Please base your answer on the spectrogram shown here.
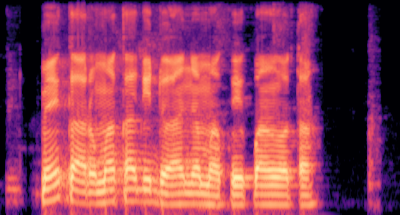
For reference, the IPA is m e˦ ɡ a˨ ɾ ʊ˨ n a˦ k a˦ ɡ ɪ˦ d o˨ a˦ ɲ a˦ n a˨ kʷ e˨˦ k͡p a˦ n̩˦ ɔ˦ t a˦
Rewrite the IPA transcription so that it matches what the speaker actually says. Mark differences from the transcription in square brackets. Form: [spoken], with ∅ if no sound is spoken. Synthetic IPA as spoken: m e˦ [k] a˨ ɾ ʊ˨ [m] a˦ k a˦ ɡ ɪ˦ d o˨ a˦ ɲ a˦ [m] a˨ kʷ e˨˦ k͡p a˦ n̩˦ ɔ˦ t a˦

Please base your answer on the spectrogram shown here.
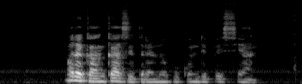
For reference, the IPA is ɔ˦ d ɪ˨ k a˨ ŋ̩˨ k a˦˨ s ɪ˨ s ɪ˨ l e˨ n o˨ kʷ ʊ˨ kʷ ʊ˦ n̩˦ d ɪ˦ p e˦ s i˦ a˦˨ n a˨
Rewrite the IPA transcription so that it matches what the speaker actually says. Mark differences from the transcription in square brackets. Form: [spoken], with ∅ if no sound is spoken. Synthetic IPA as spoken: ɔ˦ d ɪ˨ k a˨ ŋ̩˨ k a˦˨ s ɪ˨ [t] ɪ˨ [ɾ] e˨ n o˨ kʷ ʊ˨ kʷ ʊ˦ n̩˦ d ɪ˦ p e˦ s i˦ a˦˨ n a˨

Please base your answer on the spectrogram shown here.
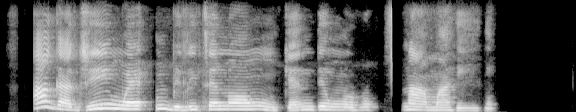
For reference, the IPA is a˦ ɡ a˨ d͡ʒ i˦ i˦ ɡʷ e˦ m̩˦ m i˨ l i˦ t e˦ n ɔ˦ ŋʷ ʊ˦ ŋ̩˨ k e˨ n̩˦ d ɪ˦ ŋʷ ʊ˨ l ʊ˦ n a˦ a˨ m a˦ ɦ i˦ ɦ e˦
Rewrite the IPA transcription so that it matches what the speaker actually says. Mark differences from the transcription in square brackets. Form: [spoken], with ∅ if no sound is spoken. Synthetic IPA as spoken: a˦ ɡ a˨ d͡ʒ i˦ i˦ [ŋʷ] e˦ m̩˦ [b] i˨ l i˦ t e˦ n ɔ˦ ŋʷ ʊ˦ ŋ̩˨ k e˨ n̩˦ d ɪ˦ ŋʷ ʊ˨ [ɾ] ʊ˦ n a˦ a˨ m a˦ ɦ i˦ ɦ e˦

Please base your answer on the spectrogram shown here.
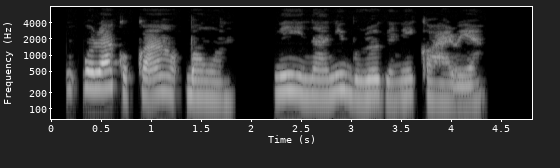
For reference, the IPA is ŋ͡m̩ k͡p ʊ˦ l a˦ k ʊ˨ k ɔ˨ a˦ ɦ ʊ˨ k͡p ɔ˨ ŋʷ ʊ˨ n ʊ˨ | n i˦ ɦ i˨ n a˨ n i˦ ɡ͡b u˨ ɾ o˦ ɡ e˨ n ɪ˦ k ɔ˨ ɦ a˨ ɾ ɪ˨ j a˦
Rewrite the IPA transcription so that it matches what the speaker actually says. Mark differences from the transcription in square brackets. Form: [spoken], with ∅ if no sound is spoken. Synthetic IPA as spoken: ŋ͡m̩ k͡p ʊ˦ [ɾ] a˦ k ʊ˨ k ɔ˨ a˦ ɦ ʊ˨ k͡p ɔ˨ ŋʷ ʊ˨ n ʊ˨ | n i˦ ɦ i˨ n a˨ n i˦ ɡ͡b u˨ ɾ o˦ ɡ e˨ n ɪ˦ k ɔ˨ ɦ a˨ ɾ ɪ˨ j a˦

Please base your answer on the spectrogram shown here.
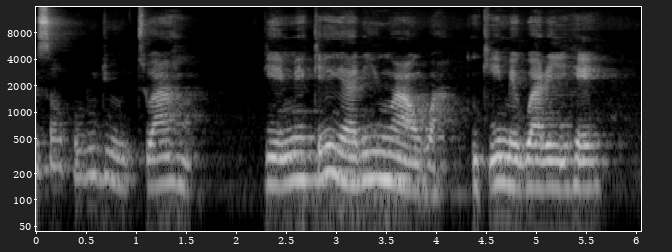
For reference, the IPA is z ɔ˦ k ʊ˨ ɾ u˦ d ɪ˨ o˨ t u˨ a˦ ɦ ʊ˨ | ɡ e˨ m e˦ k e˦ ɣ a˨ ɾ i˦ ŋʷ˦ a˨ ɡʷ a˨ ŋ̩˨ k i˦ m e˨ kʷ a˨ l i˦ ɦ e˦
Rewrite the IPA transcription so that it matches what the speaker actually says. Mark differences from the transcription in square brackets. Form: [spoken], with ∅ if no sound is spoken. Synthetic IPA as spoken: [s] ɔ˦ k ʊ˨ ɾ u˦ d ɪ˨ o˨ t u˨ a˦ ɦ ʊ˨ | ɡ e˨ m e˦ k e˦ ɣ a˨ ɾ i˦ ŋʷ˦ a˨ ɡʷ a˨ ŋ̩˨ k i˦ m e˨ [ɡʷ] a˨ [ɾ] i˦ ɦ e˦

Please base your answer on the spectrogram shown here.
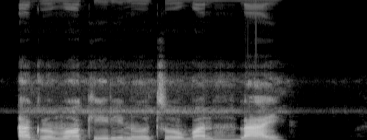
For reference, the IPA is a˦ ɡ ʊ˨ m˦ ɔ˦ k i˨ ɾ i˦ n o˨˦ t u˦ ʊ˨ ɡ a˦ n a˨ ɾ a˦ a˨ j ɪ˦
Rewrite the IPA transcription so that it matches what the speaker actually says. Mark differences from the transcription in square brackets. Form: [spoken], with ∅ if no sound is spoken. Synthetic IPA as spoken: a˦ ɡ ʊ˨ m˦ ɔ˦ k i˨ ɾ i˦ n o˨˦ t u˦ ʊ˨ [ɡ͡b] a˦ n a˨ [l] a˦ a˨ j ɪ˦

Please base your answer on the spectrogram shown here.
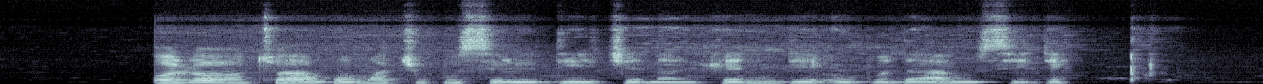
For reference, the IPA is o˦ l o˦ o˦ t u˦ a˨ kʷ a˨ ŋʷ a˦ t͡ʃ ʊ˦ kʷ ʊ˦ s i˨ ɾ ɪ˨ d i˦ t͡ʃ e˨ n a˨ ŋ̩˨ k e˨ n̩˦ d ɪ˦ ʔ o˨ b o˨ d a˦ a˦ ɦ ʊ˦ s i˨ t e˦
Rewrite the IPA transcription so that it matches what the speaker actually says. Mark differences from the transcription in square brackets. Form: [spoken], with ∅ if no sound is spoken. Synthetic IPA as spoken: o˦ l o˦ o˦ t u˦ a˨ [ɡʷ] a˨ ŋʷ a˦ t͡ʃ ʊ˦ kʷ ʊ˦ s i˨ ɾ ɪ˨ d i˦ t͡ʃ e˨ n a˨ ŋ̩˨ k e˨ n̩˦ d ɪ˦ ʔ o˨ b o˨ d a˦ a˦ ɦ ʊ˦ s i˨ [d] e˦

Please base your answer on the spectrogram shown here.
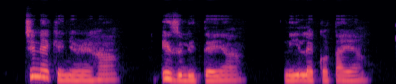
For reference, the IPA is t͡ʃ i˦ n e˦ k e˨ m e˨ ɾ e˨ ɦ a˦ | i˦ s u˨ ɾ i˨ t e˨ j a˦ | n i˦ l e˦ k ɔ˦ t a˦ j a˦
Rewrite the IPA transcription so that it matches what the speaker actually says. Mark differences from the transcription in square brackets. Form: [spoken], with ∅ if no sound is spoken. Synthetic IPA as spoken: t͡ʃ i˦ n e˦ k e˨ [ɲ] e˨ ɾ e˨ ɦ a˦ | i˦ [z] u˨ [l] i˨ t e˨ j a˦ | n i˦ l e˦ k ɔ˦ t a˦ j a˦

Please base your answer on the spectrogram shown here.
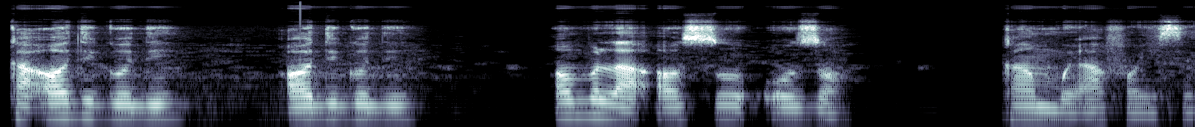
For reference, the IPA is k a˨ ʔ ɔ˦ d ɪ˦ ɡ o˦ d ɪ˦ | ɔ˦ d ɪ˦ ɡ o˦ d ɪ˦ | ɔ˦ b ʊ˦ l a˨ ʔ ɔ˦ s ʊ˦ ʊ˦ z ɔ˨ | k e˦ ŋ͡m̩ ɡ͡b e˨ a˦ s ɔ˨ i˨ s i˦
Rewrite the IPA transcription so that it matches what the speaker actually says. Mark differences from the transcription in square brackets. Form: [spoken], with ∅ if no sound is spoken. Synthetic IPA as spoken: k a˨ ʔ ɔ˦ d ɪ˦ ɡ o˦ d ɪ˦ | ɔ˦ d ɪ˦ ɡ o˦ d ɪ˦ | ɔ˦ b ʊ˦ l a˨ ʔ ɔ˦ s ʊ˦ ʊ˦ z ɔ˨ | k [a˦] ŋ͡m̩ ɡ͡b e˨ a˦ [f] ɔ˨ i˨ s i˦

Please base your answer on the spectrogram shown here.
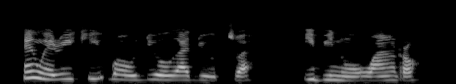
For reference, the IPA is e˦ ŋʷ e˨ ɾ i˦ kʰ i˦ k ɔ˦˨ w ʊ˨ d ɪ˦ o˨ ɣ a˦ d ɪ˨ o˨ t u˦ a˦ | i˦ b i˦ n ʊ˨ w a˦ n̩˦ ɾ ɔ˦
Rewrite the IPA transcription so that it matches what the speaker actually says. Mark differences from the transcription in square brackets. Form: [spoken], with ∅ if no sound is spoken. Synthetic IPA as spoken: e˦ ŋʷ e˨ ɾ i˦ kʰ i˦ [k͡p] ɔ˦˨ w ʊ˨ d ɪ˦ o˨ ɣ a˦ d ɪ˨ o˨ t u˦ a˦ | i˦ b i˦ n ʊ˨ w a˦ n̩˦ ɾ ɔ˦

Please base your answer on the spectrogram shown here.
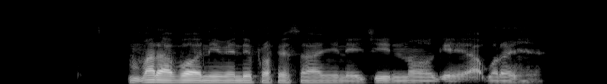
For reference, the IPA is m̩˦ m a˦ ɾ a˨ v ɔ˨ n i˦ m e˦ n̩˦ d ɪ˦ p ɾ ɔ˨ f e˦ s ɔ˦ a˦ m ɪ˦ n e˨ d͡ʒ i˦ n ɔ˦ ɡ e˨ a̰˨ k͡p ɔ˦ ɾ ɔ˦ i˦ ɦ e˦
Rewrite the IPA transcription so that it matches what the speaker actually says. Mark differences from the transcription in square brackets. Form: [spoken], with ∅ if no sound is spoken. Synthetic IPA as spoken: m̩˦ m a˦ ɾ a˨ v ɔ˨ n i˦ m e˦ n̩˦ d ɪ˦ p ɾ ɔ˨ f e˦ s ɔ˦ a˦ [ɲ] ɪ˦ n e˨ d͡ʒ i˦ n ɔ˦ ɡ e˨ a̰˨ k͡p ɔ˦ ɾ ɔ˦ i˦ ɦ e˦

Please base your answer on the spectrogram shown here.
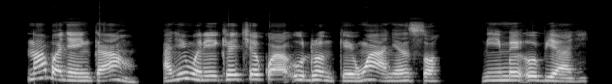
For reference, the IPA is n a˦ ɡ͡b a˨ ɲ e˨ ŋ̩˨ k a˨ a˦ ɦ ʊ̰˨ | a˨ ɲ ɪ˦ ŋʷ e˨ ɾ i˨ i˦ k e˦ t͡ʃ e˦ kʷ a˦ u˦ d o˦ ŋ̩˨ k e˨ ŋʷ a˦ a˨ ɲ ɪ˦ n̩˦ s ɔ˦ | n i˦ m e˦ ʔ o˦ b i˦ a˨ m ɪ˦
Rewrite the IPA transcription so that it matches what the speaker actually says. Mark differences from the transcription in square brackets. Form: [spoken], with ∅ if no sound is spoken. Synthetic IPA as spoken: n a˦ ɡ͡b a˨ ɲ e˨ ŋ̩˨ k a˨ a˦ ɦ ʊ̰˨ | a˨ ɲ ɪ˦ ŋʷ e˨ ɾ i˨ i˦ k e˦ t͡ʃ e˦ kʷ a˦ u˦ d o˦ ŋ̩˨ k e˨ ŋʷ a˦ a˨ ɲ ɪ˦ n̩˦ s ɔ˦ | n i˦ m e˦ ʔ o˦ b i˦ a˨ [ɲ] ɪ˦

